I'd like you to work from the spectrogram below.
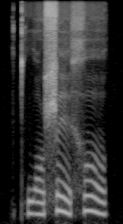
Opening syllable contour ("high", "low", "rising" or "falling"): rising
